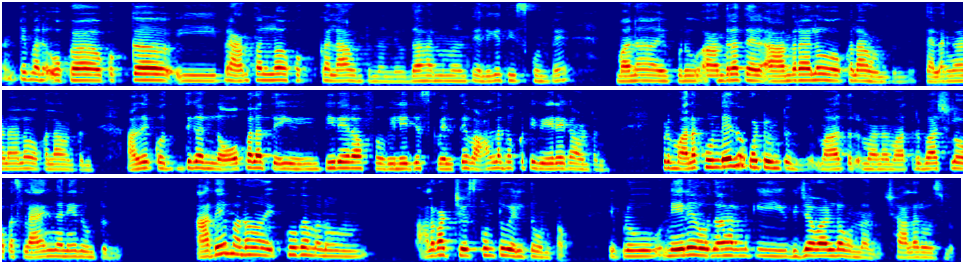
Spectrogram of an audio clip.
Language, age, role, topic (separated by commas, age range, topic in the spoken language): Telugu, 35-39, guest, భాషలు నేర్చుకోవడం మీకు ఎలా అనిపిస్తుంది, దానికి మీ దగ్గర పనికొచ్చే చిట్కాలు ఏవైనా ఉన్నాయా?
